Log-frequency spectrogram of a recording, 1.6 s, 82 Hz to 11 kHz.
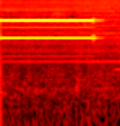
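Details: Microtek inverter with hanging control IC and on/off switch not working: continuous high-pitched buzzer tone, then abrupt cutoff, overload indication that comes and goes when the heatsink is touched; fault traced to control circuit pin 21 supply; inverter overload alarm.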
